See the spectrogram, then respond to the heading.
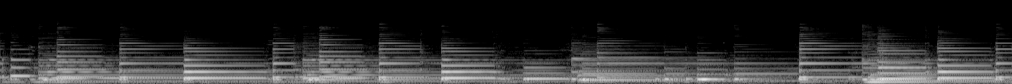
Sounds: Music, Acoustic guitar, Plucked string instrument, Guitar, Musical instrument

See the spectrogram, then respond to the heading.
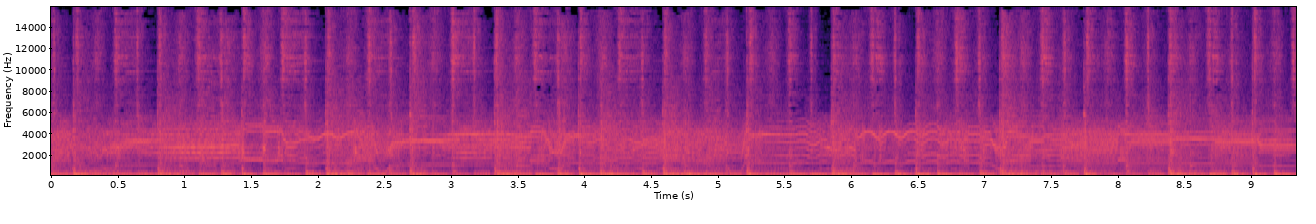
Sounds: Music

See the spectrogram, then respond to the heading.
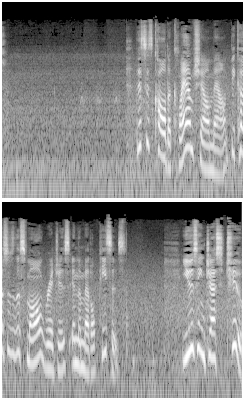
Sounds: Speech

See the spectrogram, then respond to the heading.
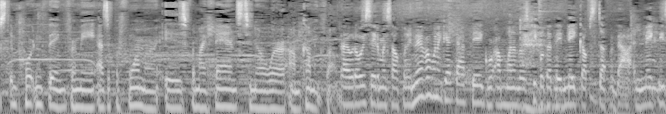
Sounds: Speech, Music

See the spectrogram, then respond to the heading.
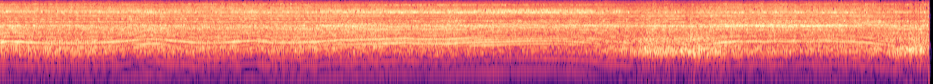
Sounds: Accelerating, Engine

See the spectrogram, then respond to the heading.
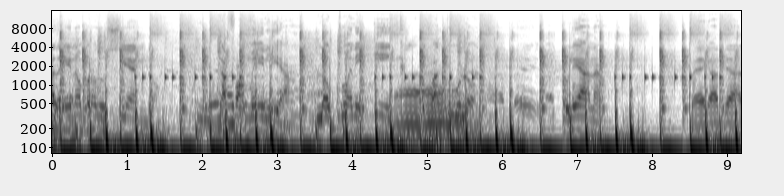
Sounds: Music

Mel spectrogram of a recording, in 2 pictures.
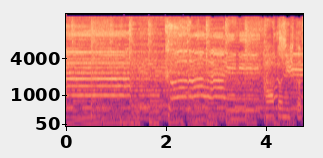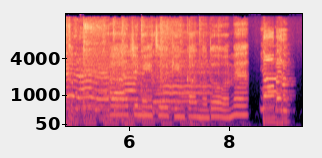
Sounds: Music, Speech

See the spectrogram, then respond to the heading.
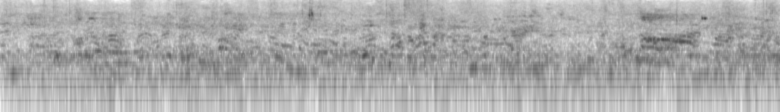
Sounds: Speech

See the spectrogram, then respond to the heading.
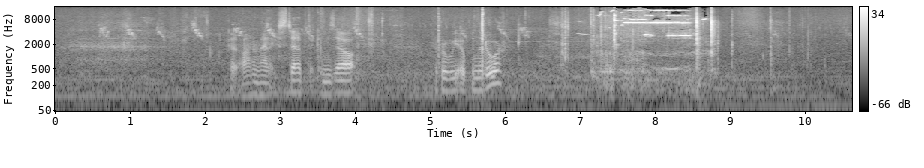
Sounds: Speech

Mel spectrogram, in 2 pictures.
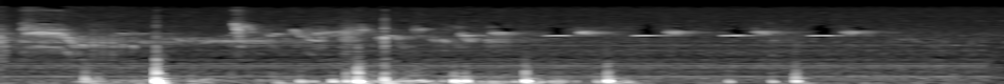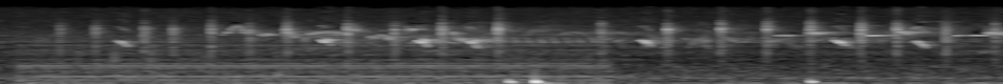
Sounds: Chirp, outside, rural or natural, bird chirping

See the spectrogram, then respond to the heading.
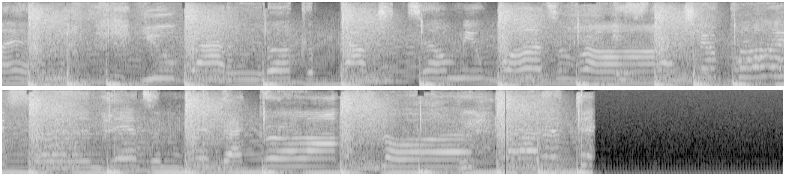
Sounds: Music

